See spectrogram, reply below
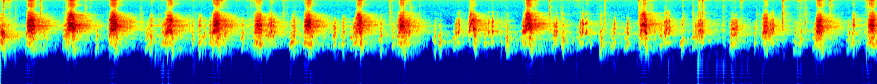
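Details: Chukar partridge giving loud, rough clucking bursts in a quick, uneven series of roughly two to three per second, some notes harsher and buzzier, each swelling and fading, with no other clear sounds.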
